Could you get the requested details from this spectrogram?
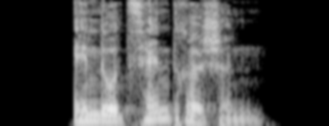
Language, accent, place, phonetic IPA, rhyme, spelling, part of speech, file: German, Germany, Berlin, [ɛndoˈt͡sɛntʁɪʃn̩], -ɛntʁɪʃn̩, endozentrischen, adjective, De-endozentrischen.ogg
- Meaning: inflection of endozentrisch: 1. strong genitive masculine/neuter singular 2. weak/mixed genitive/dative all-gender singular 3. strong/weak/mixed accusative masculine singular 4. strong dative plural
